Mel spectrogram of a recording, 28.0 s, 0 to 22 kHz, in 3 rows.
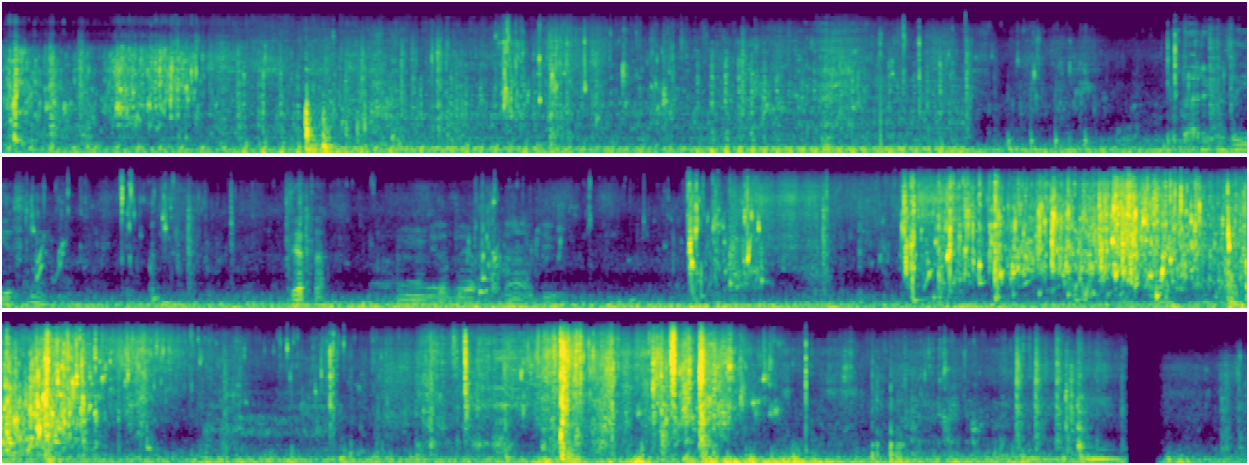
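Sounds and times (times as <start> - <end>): low rumble: 0.0 - 28.0
knocks on wooden boat: 0.4 - 3.4
fish splashing in water: 14.4 - 15.2, 16.0 - 20.2.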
